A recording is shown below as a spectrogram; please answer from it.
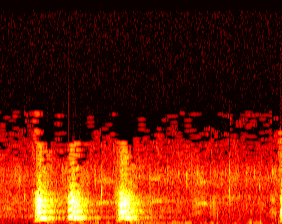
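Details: A German Shepherd dog that is afraid of a Kong toy. It gives three sharp, mid-pitched barks in quick succession, then one more after a pause. A person coaxes it in French.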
